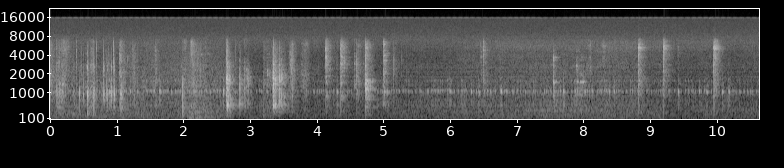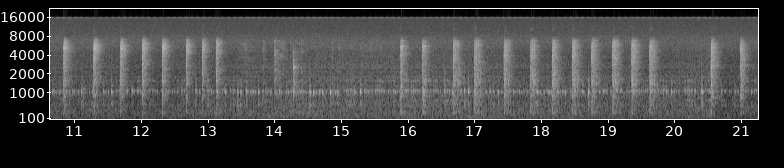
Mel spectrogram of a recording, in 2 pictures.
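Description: Hot steel pressed into a water-soaked wood block, the wet wood steaming and crackling with sharp irregular pops, several a second. A few knocks of the tongs and work piece against the block and anvil come in the first few seconds, over a steady faint whine.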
